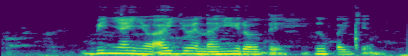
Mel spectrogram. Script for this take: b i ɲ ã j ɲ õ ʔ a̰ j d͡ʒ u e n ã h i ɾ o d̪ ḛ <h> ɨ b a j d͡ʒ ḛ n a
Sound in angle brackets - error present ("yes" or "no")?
no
